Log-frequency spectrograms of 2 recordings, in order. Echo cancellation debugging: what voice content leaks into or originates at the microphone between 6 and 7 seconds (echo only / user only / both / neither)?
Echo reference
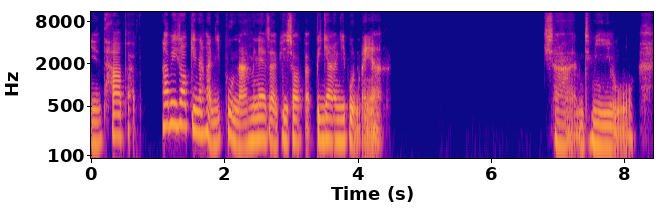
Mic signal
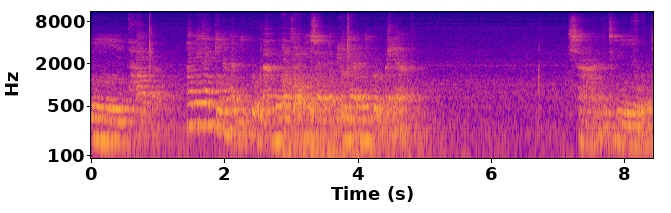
neither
